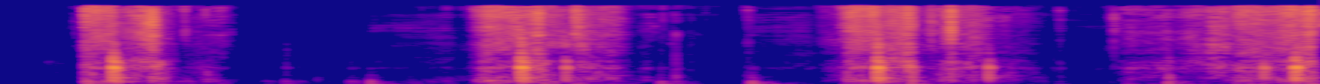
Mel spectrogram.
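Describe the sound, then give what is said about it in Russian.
A knife slices raw potatoes into even sticks for French fries in four separate strokes about a second apart, each a crisp scraping crunch with brief pauses between and no talking. “Картошку для этого надо нарезать ровненькими брусочками.”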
